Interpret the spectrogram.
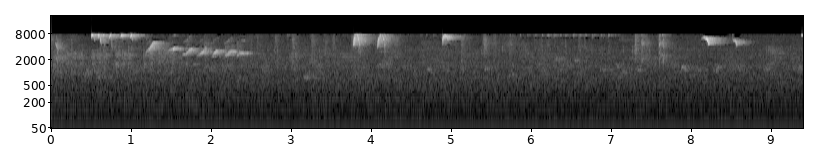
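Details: Sunbird master song, full fill: an opening run of quick descending high trilled notes, then scattered sharp chirps and short whistles after a pause.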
